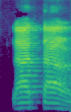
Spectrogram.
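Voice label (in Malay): "latar", Malay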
